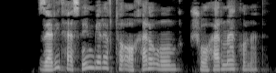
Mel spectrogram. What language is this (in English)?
Persian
